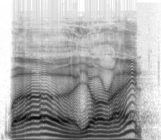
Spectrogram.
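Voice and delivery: calling out loudly. Dan Arlo checks on Rachel from a distance, calling out. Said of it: "called Dan Arlo".

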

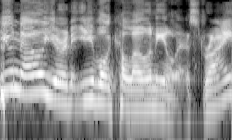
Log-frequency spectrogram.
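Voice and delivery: whiny, pedantic, nitpicking male voice. Performing a requested back and forth: whiny pedantic guy voice. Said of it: "whiny, pedantic guy".

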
